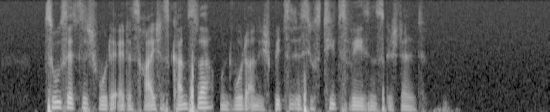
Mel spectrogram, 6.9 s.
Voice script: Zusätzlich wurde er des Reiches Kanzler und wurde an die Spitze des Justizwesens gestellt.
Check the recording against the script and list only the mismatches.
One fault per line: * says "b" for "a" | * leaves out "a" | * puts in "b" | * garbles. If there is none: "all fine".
all fine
